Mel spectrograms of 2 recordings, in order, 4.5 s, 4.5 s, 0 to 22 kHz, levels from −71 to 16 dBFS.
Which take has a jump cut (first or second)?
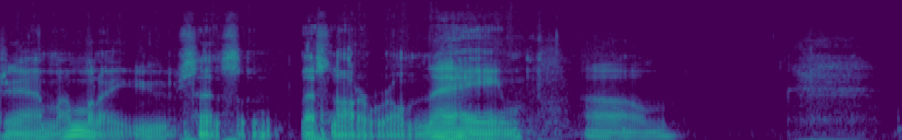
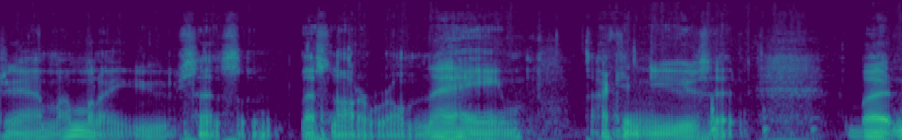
first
